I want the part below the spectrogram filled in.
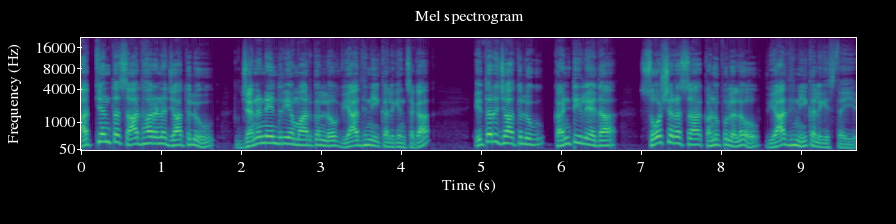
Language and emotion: Telugu, neutral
